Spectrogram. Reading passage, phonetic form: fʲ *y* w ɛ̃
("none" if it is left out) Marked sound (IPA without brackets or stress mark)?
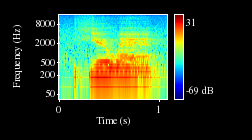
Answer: ø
